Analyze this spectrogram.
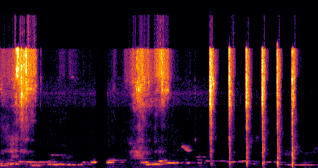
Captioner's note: sound of glass being hit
